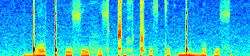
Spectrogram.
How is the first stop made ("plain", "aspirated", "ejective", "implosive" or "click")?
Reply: click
